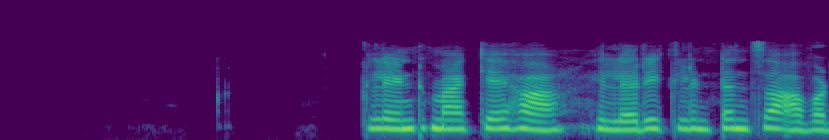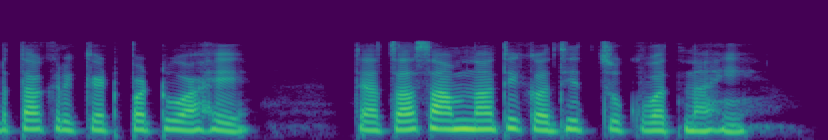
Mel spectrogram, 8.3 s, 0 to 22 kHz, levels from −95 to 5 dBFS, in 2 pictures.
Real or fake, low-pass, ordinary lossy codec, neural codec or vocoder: real; 7.2 kHz; MP3, 96 kbps; none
